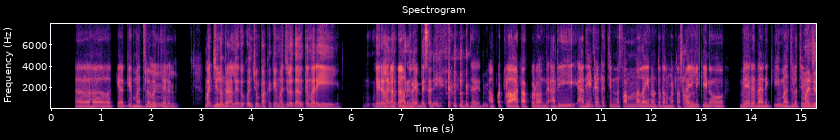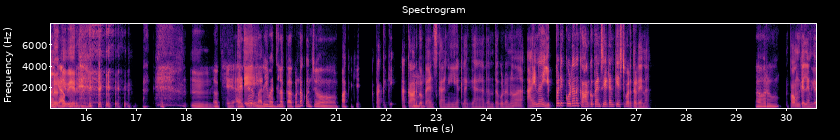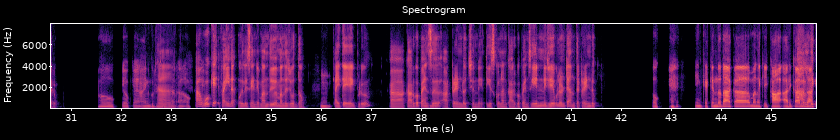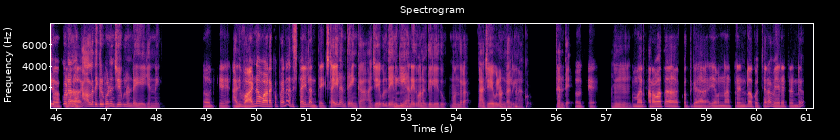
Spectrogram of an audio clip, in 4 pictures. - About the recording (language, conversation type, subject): Telugu, podcast, నీ స్టైల్‌కు ప్రేరణ ఎవరు?
- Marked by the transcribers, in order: other background noise; chuckle; in English: "టాక్"; chuckle; tapping; in English: "లైన్"; in English: "స్టైల్‌కినూ"; stressed: "చిన్న"; in English: "గ్యాప్"; laugh; chuckle; in English: "కార్గో ప్యాంట్స్"; in English: "కార్గో ప్యాంట్స్"; in English: "ఫైన్"; in English: "కార్గో ప్యాంట్స్"; in English: "కార్గో ప్యాంట్స్"; in English: "స్టైల్"; in English: "స్టైల్"; giggle; in English: "ట్రెండ్‌లోకొచ్చారా"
